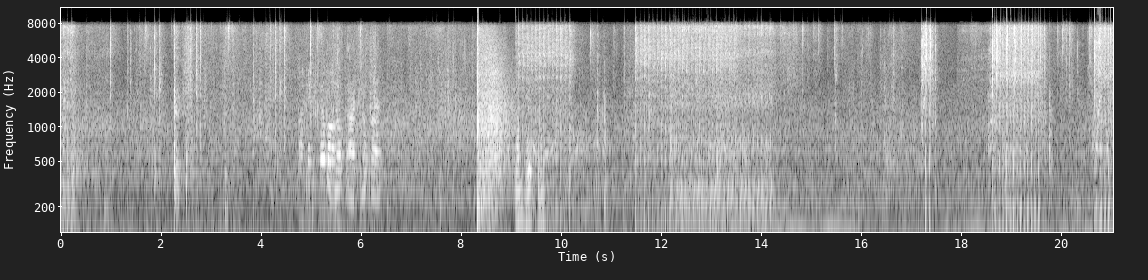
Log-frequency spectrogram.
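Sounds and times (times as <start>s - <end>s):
airsoft rifle firing bursts: 8.3s - 10.3s, 11.5s - 14.3s, 17.2s - 17.5s, 18.6s - 19.8s, 20.6s - 21.0s.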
